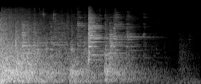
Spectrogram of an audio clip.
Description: Jeep Crash Debris, car crashes

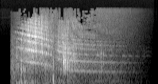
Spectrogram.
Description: Right To Left, bullet bys

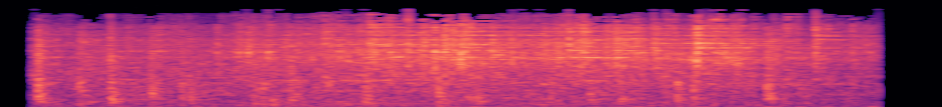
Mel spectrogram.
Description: Diesel Train Wheels, rails & rumbles

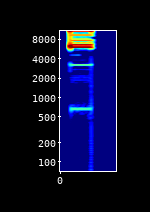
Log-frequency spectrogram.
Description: Flash Beep Elect Tone

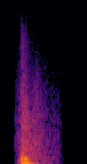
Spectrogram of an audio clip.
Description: Single Fan Blade Whoosh

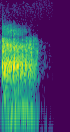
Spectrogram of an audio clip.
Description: Horse Blow Generic

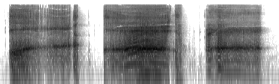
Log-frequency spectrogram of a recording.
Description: Snotty cough gags; coughing & spitting

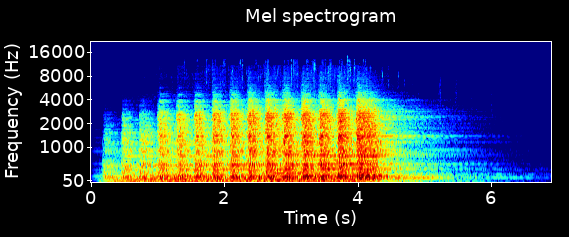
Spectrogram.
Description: Music Piano B Horror

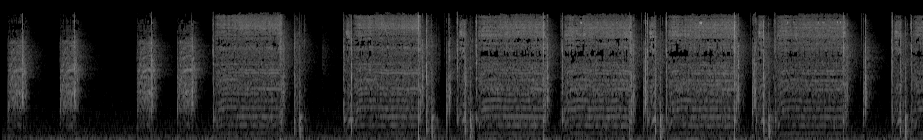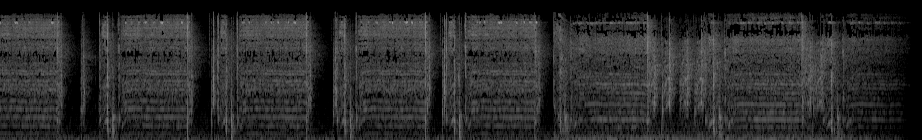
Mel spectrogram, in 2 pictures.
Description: Camera Multiple Shot; shutters & movement

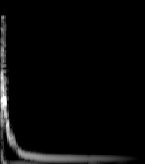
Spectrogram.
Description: laser; lasers

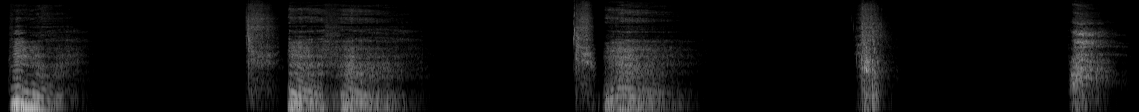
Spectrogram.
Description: Beast Sleeps Monste

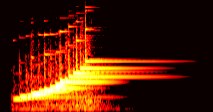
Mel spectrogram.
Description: Clavichord Ascendin

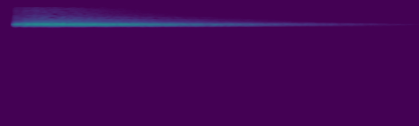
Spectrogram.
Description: Chirp Reverb, multimedia element

